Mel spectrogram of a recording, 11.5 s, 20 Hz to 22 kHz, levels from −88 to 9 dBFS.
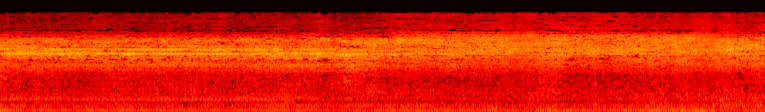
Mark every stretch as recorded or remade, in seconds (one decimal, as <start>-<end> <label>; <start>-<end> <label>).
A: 0.0-7.5 recorded; 7.5-8.0 remade; 8.0-10.1 recorded; 10.1-11.0 remade; 11.0-11.5 recorded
